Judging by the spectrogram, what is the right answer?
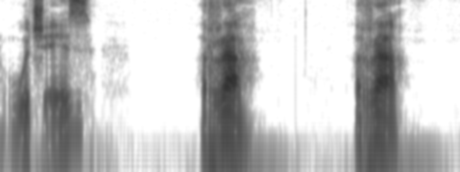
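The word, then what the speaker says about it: ر: Now let's move to the next letter, which is ra. Ra. I pronounce this letter as Spanish ra, so you have to roll your tongue when you pronounce this letter.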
